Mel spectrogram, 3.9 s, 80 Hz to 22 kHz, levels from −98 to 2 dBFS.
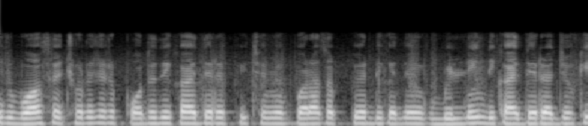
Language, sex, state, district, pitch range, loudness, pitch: Hindi, male, Haryana, Jhajjar, 165-175 Hz, -17 LUFS, 170 Hz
